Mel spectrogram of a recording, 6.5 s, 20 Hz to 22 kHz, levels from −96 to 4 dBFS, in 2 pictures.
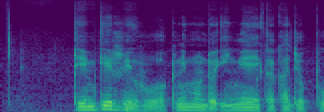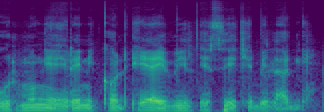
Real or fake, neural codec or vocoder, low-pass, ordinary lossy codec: fake; codec, 44.1 kHz, 7.8 kbps, Pupu-Codec; none; none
